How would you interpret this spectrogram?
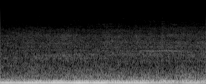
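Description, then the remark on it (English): A heavy truck carrying wood rumbles by, its deep, steady engine drone holding at an even loudness throughout, with no voices present. “Got a truck with wood, I think, driving past.”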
